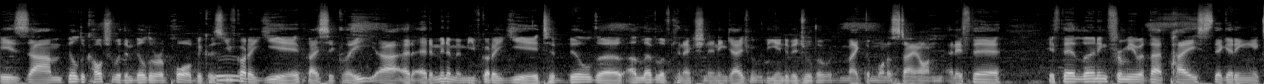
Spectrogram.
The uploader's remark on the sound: Recorded at the 2022 FPA Professionals Congress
